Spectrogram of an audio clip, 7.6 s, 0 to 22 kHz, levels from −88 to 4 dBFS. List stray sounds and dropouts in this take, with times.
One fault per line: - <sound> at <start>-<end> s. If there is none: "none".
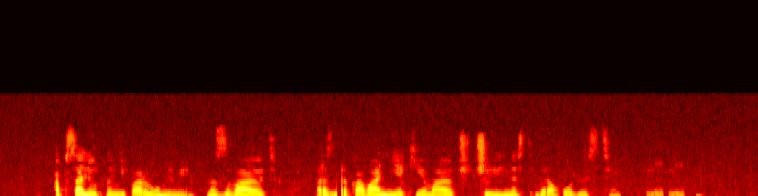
- dropout at 3.4-3.4 s
- laugh at 6.5-6.9 s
